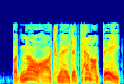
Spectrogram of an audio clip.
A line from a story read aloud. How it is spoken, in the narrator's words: the young warrior shouted in frustration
